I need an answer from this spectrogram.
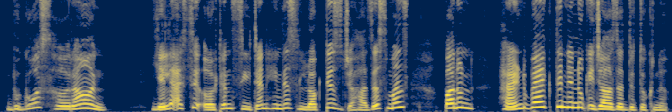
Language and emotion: Kashmiri, surprised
